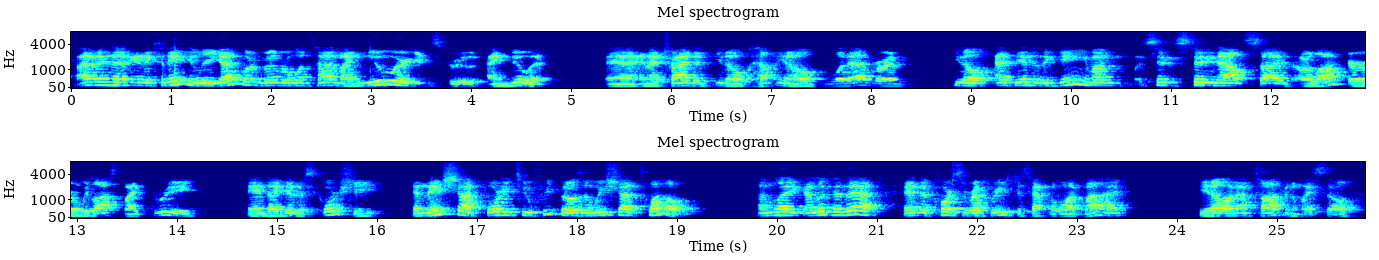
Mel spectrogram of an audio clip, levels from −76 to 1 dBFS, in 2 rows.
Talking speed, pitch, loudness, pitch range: 205 wpm, 145 Hz, -31 LUFS, 130-165 Hz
